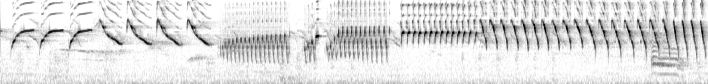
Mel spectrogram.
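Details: Belgian canary song in varied phrases: repeated rising slurred notes, a harsh buzzy rolling section, then a long rapid trill of sharp repeated notes.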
